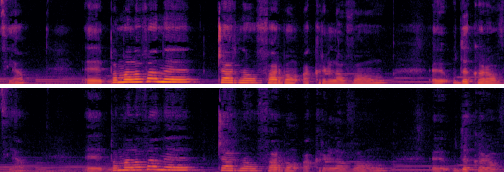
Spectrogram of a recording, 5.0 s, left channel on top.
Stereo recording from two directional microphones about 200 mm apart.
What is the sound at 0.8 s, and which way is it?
Speech, 50° left (ahead or behind).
